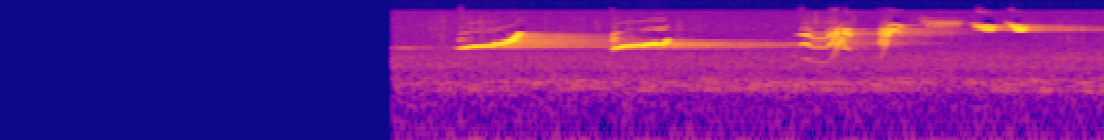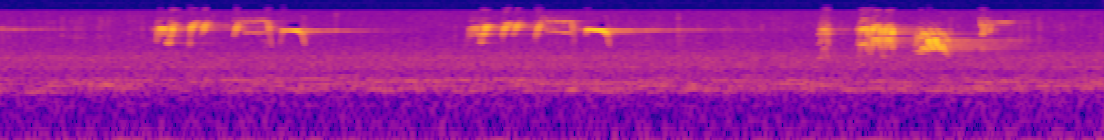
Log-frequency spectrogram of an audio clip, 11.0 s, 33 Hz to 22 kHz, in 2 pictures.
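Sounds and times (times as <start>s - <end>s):
faint low hum: 2.0s - 11.0s
song thrush singing: 2.0s - 11.0s.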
